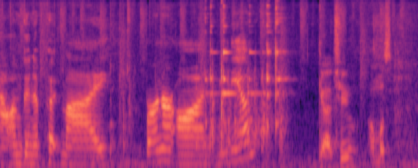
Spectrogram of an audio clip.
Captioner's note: glass bowl jingling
